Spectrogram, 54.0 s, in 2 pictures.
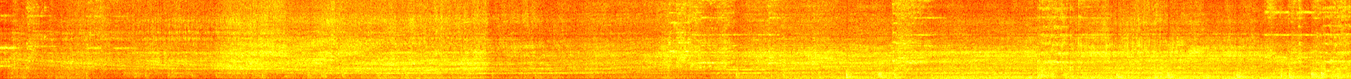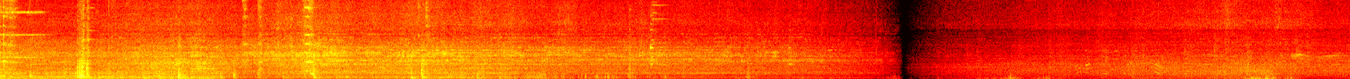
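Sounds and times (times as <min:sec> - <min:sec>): wheels clicking over rail joints: 0:00.0 - 0:10.8, 0:13.2 - 0:19.2, 0:20.1 - 0:34.1
steel wheels squealing on rails: 0:00.0 - 0:45.1, 0:49.4 - 0:54.0.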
